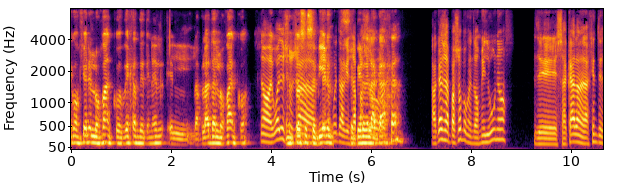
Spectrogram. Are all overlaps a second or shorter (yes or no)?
no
